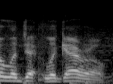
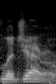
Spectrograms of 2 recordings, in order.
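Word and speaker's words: Leggero: So we have Natasha Laguerro. Why do I keep saying her name wrong? It's Legero, right? Natasha Legero at number 5.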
